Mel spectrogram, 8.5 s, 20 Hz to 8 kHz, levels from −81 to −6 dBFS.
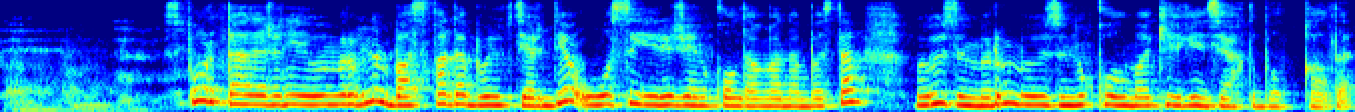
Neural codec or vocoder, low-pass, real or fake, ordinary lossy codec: codec, 16 kHz, 4 kbps, FunCodec, trained on LibriTTS, 50 frames a second; none; fake; none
